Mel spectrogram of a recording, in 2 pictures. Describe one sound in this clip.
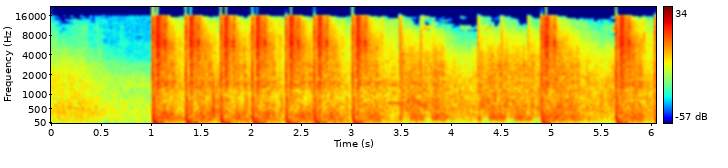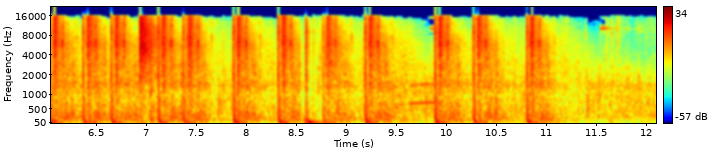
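A rifle fires repeated loud shots in quick bursts.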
